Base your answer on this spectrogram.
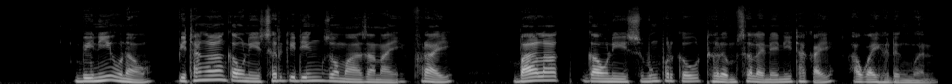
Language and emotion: Bodo, neutral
